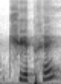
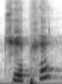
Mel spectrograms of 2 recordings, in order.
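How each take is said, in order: Both takes have the same delivery.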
